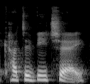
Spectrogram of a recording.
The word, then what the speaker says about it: Katowice: Katowice.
